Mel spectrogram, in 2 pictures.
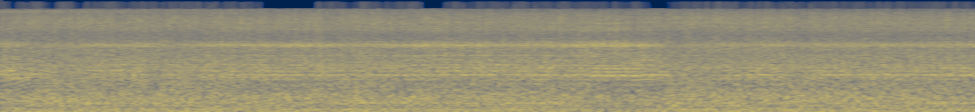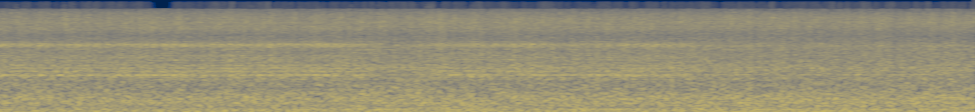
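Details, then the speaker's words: Jeep Grand Cherokee after the cracked, misaligned power steering pump bracket was fixed and the air-filled fluid topped off: steady, even engine hum with no belt squeal or pump whine, cutting off near the end; power steering works lock to lock. "Alright, that sounds good. The belt's not squeaking, the power steering pump's not whining, and I have power steering when I turn the wheels from lock to lock."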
